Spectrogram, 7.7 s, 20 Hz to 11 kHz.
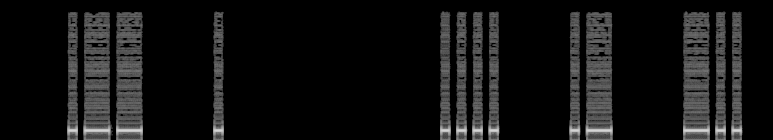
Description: Morse code, heard as a keyed tone, about 15 wpm, spaced as for 8 wpm, 800 Hz. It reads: WE HAD
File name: Spaced Characters / Spaced Characters-mp3s / Weather 4 24 sp @13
